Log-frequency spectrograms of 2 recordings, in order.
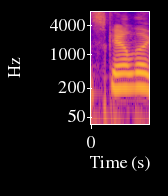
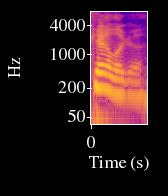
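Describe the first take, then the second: First: The name ends without a final vowel syllable. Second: The name ends with an extra final syllable. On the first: The speaker calls it wrong. "half the character said Skellig" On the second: The speaker calls it right. "it's Skellige, say it"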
